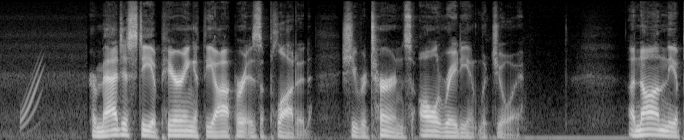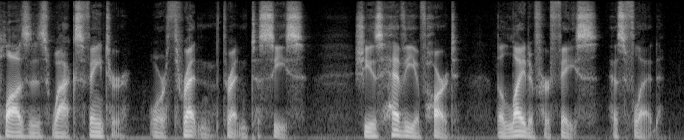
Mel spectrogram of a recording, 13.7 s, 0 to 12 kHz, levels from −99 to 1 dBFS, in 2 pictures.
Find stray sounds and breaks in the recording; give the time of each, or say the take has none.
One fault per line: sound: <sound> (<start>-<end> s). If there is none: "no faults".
sound: chirp (0.2-0.5 s)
